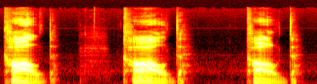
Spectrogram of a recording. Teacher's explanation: 마지막 소리 L 소리 유성음. 그래서 D.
